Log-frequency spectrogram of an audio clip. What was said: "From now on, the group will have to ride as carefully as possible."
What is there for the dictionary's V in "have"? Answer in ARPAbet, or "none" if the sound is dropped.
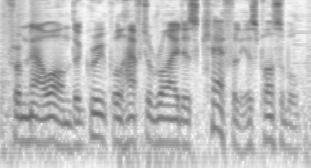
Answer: F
